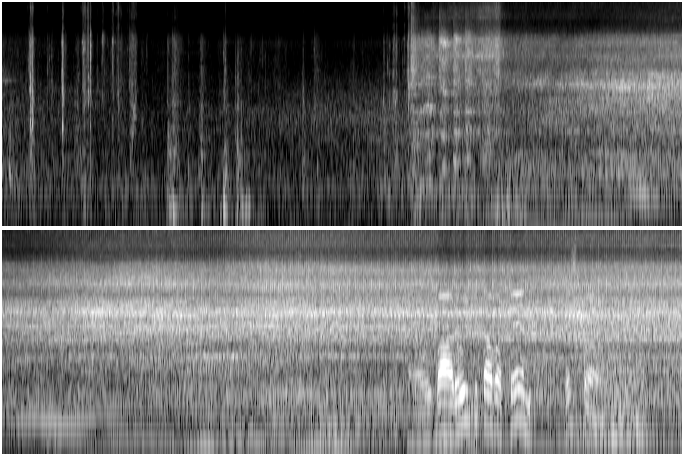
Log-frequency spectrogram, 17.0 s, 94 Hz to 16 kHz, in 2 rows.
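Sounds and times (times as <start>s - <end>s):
car engine starting and running: 4.4s - 17.0s.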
